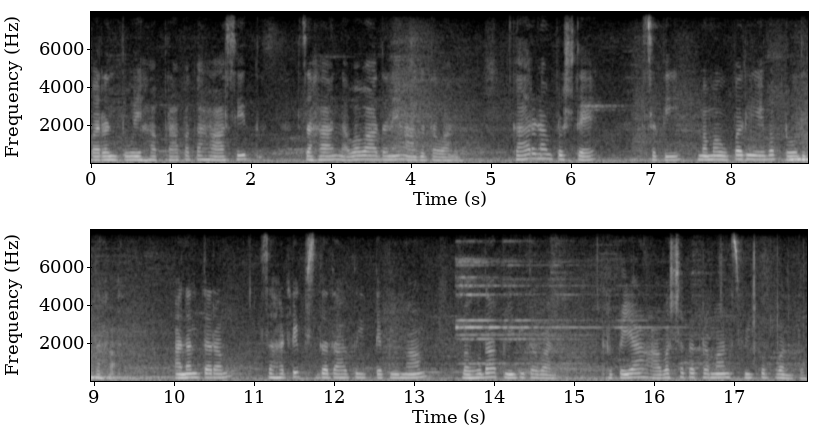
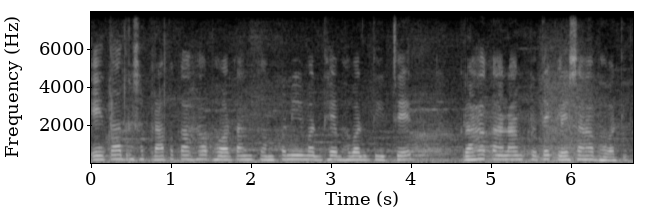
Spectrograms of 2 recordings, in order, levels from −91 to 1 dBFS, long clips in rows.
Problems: constant background noise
